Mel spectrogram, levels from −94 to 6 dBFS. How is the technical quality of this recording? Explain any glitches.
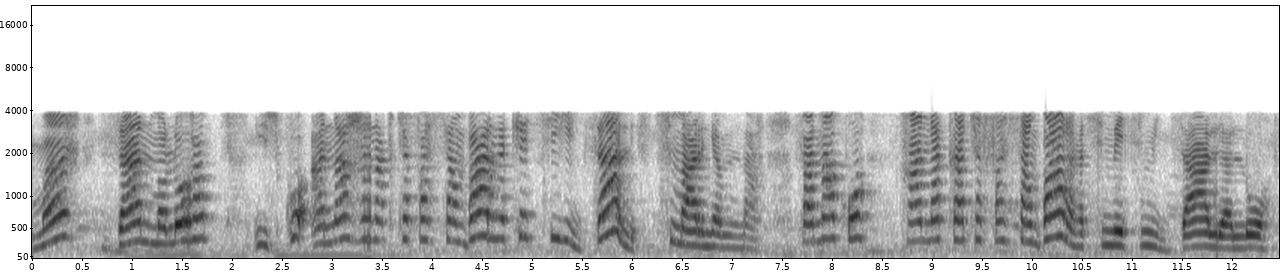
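The recording has three short dropouts, heard through a telephone-band sound that stops at 4 kHz. The fault is packet loss with the last packet repeated. It occurs at 1.52 to 1.58 s, at 3.32 to 3.38 s just before "fahasambarana ke", and at 11.80 to 11.84 s. The receiver replays the last audio chunk to fill each gap. The gaps last 60 ms, 60 ms and 40 ms, which fits 20 ms packets. Each gap sounds like a brief robotic stutter, with a 50 Hz buzz.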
